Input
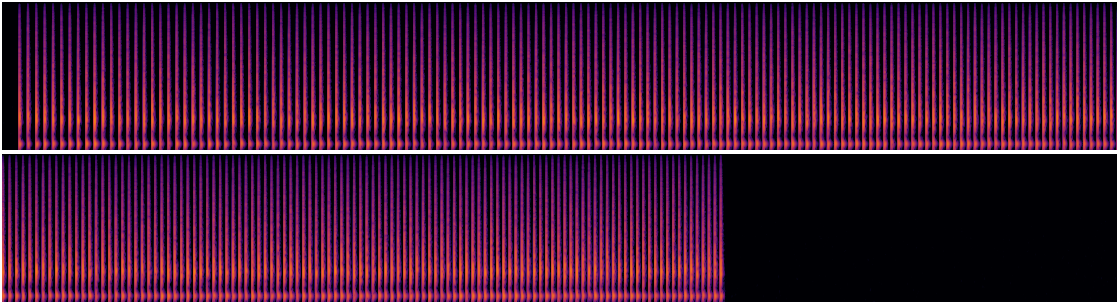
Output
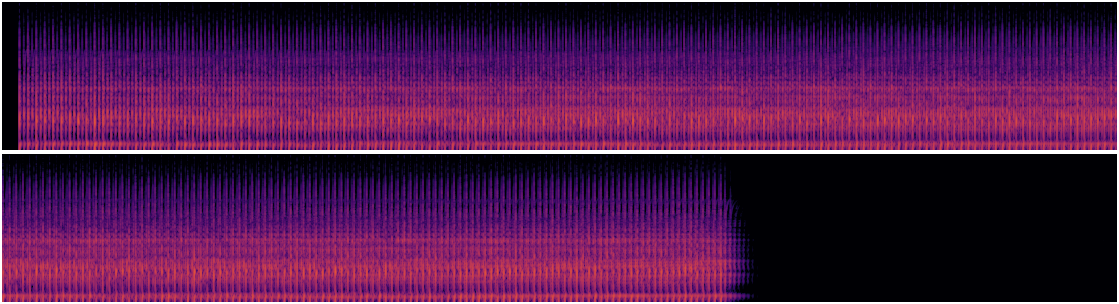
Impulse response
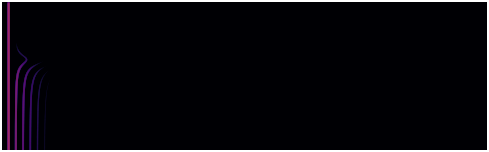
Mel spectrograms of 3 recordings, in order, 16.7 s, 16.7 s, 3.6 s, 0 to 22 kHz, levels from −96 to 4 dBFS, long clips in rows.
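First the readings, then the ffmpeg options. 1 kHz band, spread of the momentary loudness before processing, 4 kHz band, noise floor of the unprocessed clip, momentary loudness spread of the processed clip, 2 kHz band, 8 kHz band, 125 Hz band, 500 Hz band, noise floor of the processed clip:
-10.5 dB, 2 LU, -12.0 dB, -80 dBFS, 2 LU, -7.5 dB, -12.0 dB, -6.5 dB, -8.0 dB, under -85 dBFS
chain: -filter_complex "[0:a]acrossover=split=2600[a][b];[b]adynamicsmooth=sensitivity=6.5:basefreq=4.1k[c];[a][c]amix=inputs=2:normalize=0,equalizer=f=2k:w=4.7:g=7,aecho=1:1:32|73:0.299|0.126[d];[1:a]atrim=start_sample=2205,asetrate=70560,aresample=44100[e];[d][e]afir=irnorm=-1:irlink=0,aeval=exprs='clip(val(0),-1,0.0141)':c=same,volume=1.5dB"

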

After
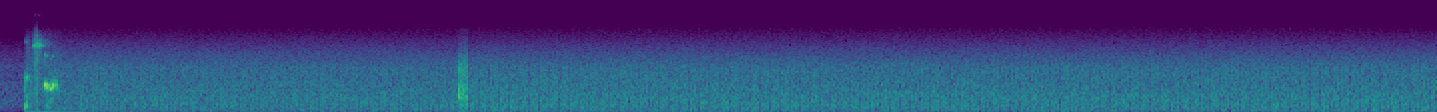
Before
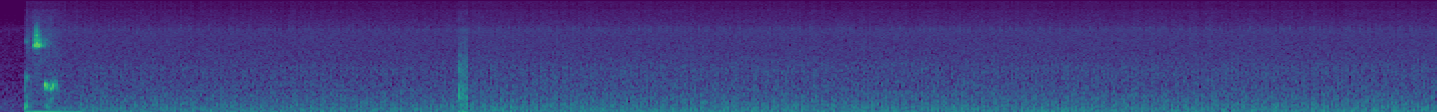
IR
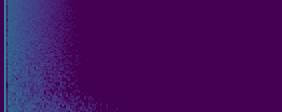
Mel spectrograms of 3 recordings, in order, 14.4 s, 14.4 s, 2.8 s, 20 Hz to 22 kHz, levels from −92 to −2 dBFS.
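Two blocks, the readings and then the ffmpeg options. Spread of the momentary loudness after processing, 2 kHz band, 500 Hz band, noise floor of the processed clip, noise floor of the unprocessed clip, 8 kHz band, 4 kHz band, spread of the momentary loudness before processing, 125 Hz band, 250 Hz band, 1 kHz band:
10 LU, +11.0 dB, +10.0 dB, -48 dBFS, -55 dBFS, -21.5 dB, -11.0 dB, 23 LU, +0.5 dB, +5.5 dB, +9.5 dB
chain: -filter_complex "[0:a]asplit=2[a][b];[b]highpass=f=720:p=1,volume=25dB,asoftclip=type=tanh:threshold=-5dB[c];[a][c]amix=inputs=2:normalize=0,lowpass=f=2k:p=1,volume=-6dB,lowpass=2.6k,volume=-4dB"

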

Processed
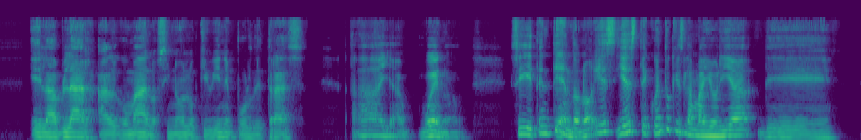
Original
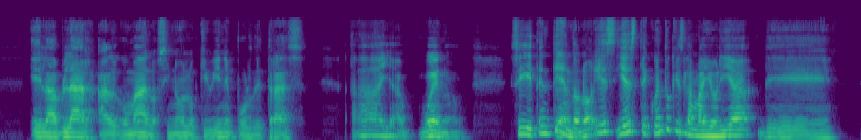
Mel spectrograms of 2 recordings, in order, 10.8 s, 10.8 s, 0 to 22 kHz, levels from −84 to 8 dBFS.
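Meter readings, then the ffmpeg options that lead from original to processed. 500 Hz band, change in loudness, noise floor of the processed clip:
-4.5 dB, -3.0 dB, -73 dBFS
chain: -af "aemphasis=mode=production:type=75fm,volume=-4dB"

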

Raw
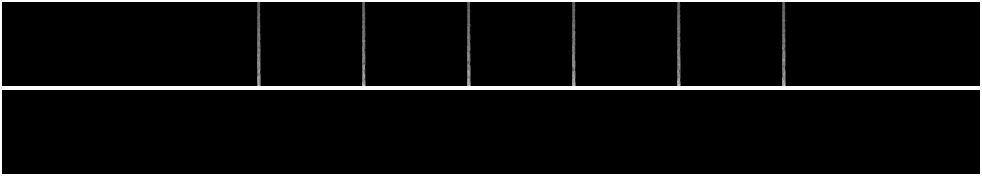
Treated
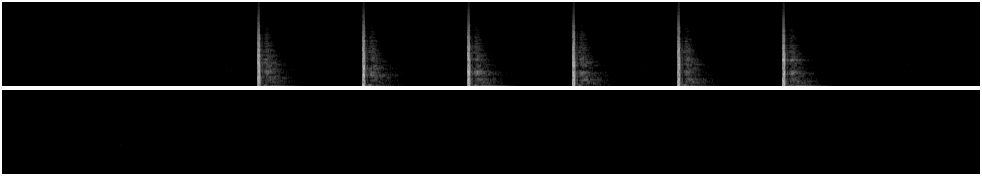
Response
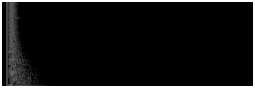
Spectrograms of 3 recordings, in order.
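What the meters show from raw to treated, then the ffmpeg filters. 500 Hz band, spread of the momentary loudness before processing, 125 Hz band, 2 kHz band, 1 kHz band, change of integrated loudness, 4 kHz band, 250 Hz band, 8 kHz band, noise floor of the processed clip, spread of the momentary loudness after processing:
+5.0 dB, 0 LU, -1.0 dB, +5.0 dB, +6.5 dB, +1.5 dB, 0.0 dB, +1.5 dB, -8.0 dB, -70 dBFS, 1 LU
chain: -filter_complex "[0:a]asplit=2[a][b];[b]highpass=f=720:p=1,volume=25dB,asoftclip=type=tanh:threshold=-3.5dB[c];[a][c]amix=inputs=2:normalize=0,lowpass=f=3k:p=1,volume=-6dB,aemphasis=mode=reproduction:type=75kf,asplit=2[d][e];[1:a]atrim=start_sample=2205,adelay=33[f];[e][f]afir=irnorm=-1:irlink=0,volume=-29.5dB[g];[d][g]amix=inputs=2:normalize=0,volume=1.5dB"

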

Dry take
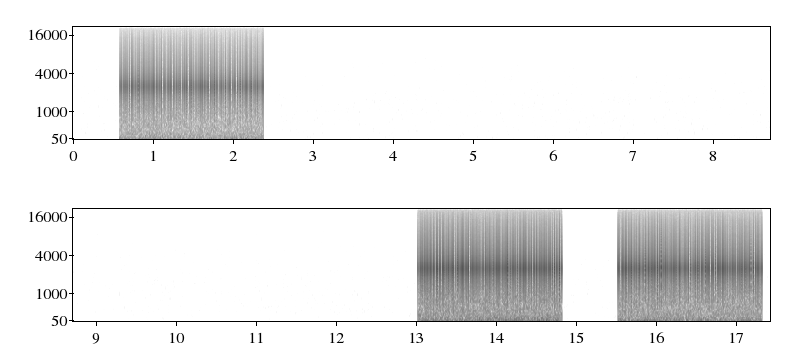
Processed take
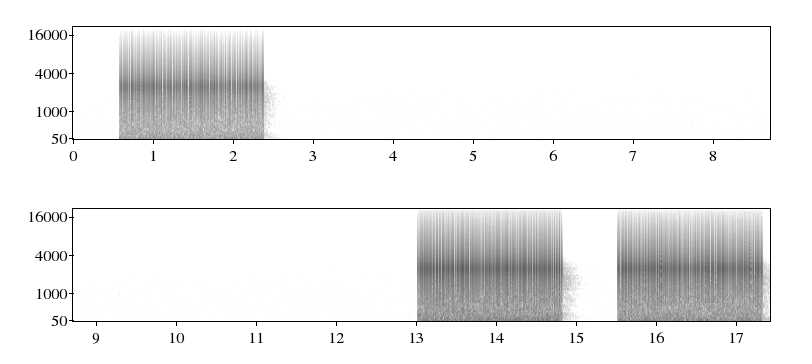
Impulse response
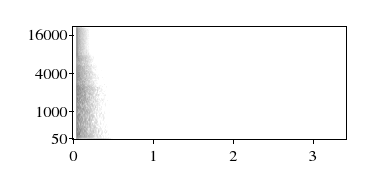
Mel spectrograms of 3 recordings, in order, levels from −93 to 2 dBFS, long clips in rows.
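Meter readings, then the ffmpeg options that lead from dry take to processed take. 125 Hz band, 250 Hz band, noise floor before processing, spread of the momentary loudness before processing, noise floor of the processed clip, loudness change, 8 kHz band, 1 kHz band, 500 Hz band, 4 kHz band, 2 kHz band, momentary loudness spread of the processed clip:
0.0 dB, +1.0 dB, -77 dBFS, 9 LU, -83 dBFS, -2.5 dB, -7.5 dB, 0.0 dB, +0.5 dB, -3.0 dB, -2.0 dB, 9 LU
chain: -filter_complex "[0:a]lowpass=f=3.2k:p=1,asplit=2[a][b];[1:a]atrim=start_sample=2205,asetrate=33957,aresample=44100,lowpass=1.4k[c];[b][c]afir=irnorm=-1:irlink=0,volume=-21dB[d];[a][d]amix=inputs=2:normalize=0"

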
